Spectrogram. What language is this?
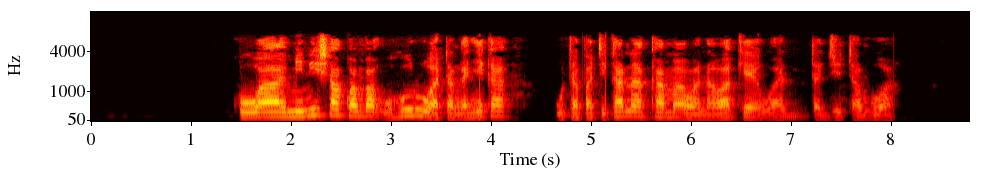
Swahili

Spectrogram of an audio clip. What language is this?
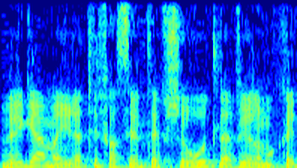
Hebrew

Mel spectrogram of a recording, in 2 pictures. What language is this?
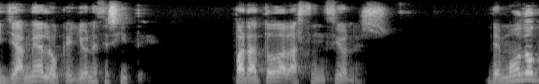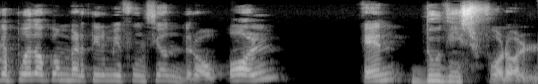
Spanish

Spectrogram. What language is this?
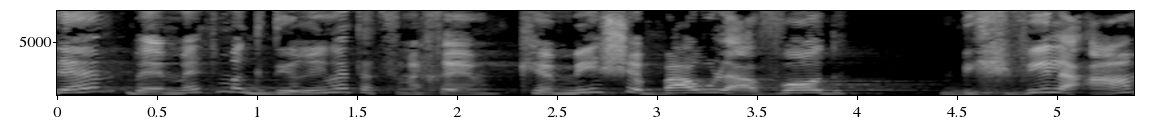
Hebrew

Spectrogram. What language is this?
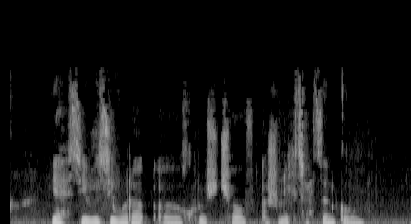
Abkhazian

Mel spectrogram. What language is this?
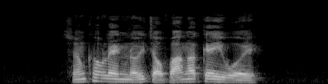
Cantonese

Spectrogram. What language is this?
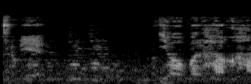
Pashto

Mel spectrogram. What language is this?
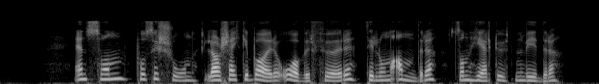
Norwegian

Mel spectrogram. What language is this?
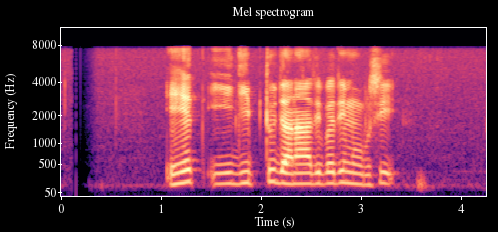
Sinhala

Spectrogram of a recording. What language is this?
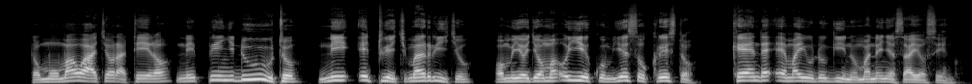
Luo (Kenya and Tanzania)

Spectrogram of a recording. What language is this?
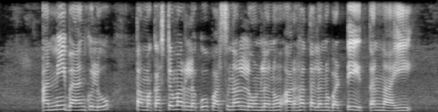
Telugu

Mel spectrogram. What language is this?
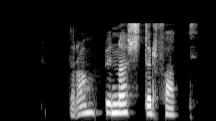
Icelandic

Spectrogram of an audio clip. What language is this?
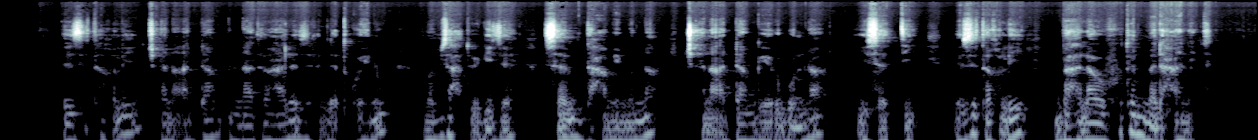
Tigrinya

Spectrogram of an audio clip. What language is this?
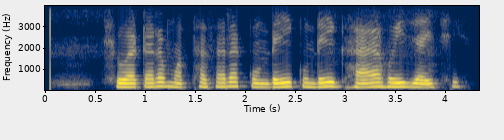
Odia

